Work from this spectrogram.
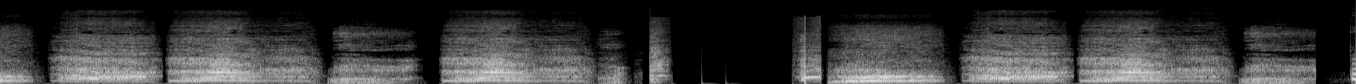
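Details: Bear roaring: deep, rough roars come in bursts of about one second, repeated roughly nine times, with a silent gap midway.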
